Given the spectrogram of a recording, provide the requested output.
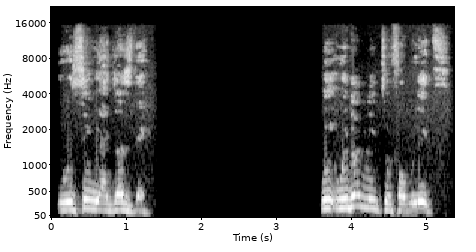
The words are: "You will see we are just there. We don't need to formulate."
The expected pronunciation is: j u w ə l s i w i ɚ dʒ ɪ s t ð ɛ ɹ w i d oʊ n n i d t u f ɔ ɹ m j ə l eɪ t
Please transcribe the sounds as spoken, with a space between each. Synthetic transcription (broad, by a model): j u w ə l s i w i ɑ dʒ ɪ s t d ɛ w w i d oʊ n n i d t u f ɔ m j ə l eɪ t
